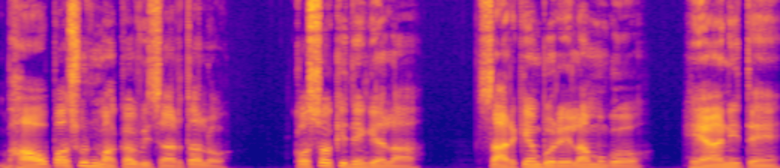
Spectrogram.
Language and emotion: Goan Konkani, neutral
